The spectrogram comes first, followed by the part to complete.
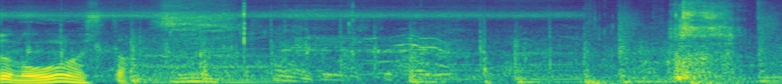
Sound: chew; bite

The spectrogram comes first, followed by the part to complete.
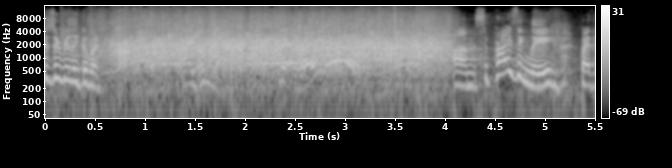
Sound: audience claps

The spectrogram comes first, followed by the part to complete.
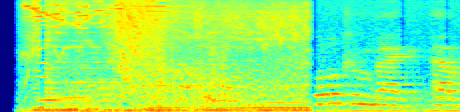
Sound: sci-fi portal

